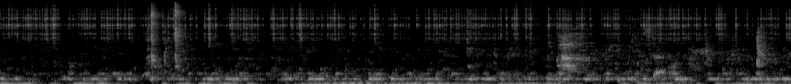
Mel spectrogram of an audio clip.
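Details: Custom watercooled PC (MSI Z390, i9 9900k, 2x RTX 2080 Ti Sea Hawk, EK RGB fans): light buzzing rattle coming and going over steady fan hum near 250 Hz; likely a loose or rubbing fan, unconfirmed.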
